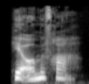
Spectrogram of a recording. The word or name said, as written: herommefra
